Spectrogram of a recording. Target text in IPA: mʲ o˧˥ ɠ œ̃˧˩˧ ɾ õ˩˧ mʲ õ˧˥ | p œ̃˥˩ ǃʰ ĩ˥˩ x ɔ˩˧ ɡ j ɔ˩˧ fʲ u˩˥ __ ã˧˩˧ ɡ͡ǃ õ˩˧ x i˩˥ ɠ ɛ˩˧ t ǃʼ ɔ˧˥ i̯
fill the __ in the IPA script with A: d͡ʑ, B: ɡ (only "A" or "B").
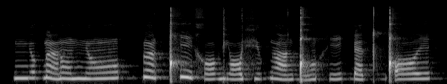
B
